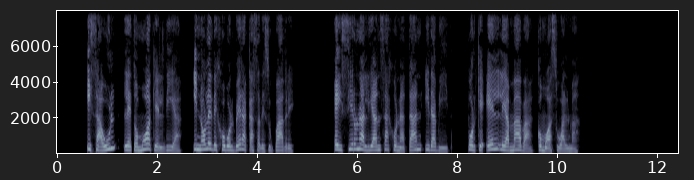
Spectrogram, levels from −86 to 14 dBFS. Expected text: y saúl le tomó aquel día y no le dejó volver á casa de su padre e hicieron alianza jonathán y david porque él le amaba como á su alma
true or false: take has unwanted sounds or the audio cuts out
false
